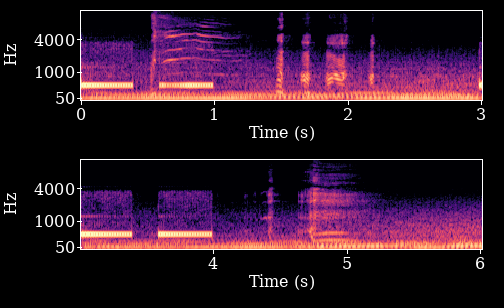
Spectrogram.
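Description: A phone's ringback tone sounds twice in a double-burst pattern, steady and tinny, as a radio host calls a prize winner who does not pick up, over a low rumbling background and a few brief vocal sounds in between.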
